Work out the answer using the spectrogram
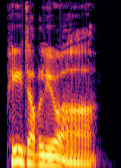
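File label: "pwr", British English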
